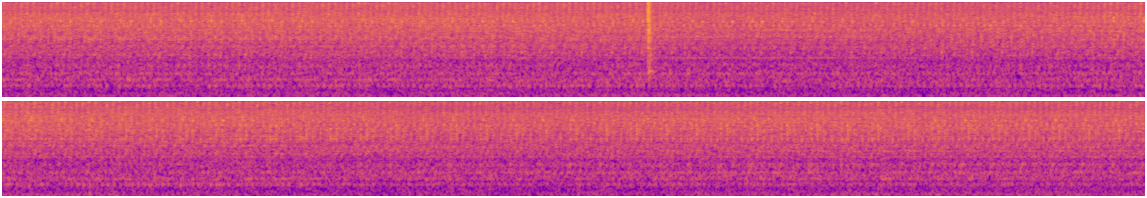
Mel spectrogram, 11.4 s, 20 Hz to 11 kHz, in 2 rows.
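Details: 2006 Ford Focus ST2 petrol engine idling: faint knocking under a low steady rumble, present both cold and hot; cause unknown to the owner.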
